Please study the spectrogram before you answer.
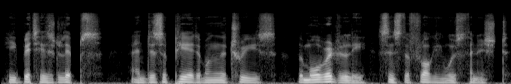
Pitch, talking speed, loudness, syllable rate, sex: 95 Hz, 200 wpm, -20 LUFS, 6.0 syllables/s, male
